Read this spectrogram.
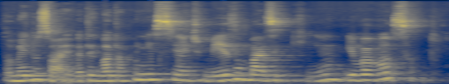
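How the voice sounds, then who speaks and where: A Brazilian woman in her thirties, talking casually and frankly to her viewers with a Brazilian accent. Her voice sits a little high. The room gives a roomy echo. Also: steady tone, fast talker, warm tone. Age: 30s. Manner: chatty, frank, loses her train of thought. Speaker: vlogger learning English.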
